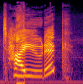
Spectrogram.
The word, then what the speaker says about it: Tudyk: It's Tudyk. I've actually heard him say his name aloud.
